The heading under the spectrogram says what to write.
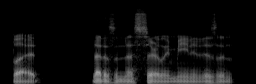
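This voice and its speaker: Dry and close with no echo, a man's very deep, low voice carries vocal fry at a moderate pace. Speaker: gaming livestreamer. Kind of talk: casual livestream chat.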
